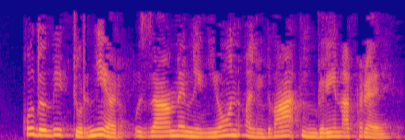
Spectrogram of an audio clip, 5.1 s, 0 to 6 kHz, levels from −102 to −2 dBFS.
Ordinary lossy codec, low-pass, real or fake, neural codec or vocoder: MP3, 24 kbps; 5.4 kHz; fake; codec, 44.1 kHz, 1.7 kbps, Pupu-Codec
